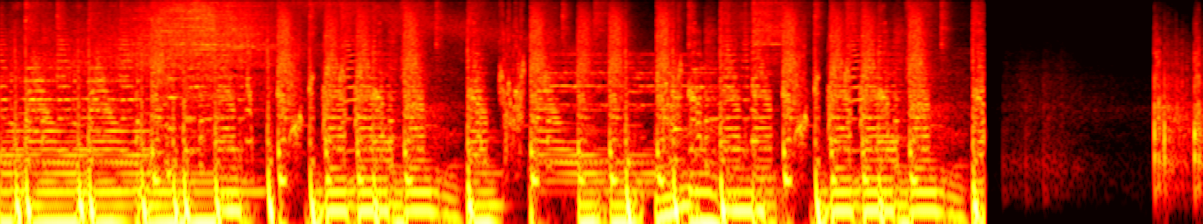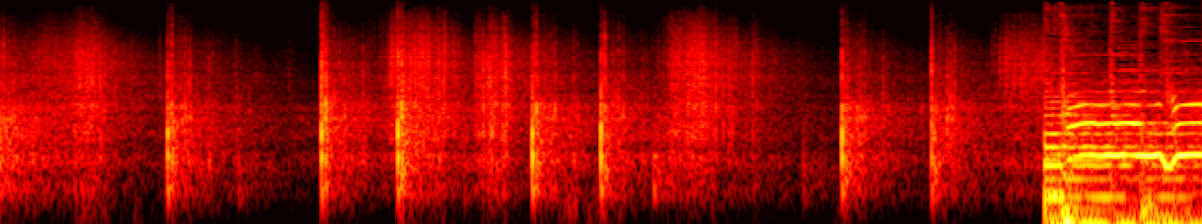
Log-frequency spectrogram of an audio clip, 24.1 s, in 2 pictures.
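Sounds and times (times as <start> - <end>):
fireworks bangs: 9.8 - 22.5.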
